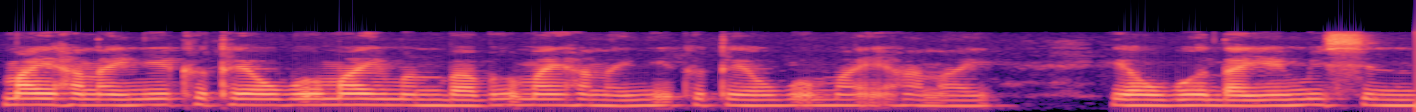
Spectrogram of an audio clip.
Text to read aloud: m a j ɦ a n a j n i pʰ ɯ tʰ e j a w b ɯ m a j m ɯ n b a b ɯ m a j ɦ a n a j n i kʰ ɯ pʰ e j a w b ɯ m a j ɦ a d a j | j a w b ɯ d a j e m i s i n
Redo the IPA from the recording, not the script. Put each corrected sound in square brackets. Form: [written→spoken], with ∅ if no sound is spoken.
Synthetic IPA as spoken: m a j ɦ a n a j n i [pʰ→kʰ] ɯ tʰ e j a w b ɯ m a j m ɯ n b a b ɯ m a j ɦ a n a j n i kʰ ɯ [pʰ→tʰ] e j a w b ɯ m a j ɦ a [d→n] a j | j a w b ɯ d a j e m i s i n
